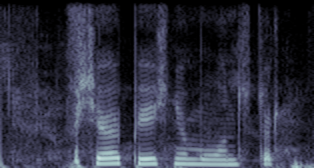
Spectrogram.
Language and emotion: Russian, neutral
